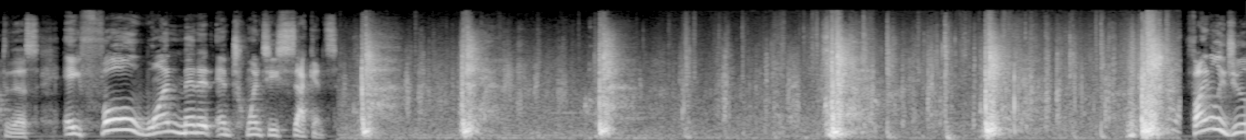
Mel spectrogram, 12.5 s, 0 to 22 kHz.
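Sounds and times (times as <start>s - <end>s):
speech: 0.0s - 3.9s, 11.9s - 12.4s
punch-like thuds: 3.5s - 5.3s, 5.9s - 11.8s.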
